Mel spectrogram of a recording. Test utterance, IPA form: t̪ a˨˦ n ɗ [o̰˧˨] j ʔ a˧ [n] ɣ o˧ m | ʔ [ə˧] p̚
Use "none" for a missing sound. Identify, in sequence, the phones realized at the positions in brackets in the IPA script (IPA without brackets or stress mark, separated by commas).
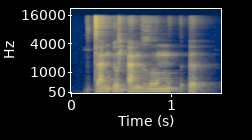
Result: o̰˧˨, ŋ, ə˨˩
